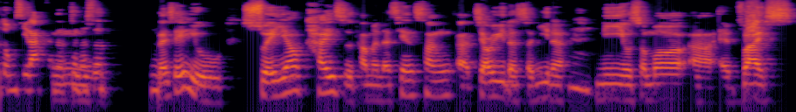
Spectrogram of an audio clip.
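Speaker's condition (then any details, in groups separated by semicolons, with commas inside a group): No condition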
